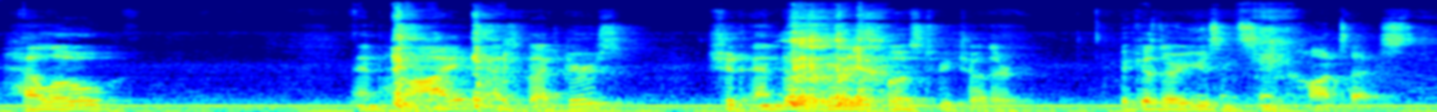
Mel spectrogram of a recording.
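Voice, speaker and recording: The speaker's lively intonation comes at a fairly quick pace, broken by long, frequent pauses, with noticeable background noise and audible room echo. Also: man. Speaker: student fellowship presenter. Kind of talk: lecture. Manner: fast.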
